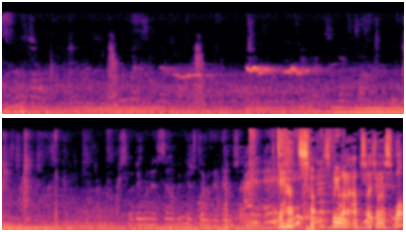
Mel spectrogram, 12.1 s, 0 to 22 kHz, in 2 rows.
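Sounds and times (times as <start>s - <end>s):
high wavering whistle-like tone: 2.5s - 4.9s.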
